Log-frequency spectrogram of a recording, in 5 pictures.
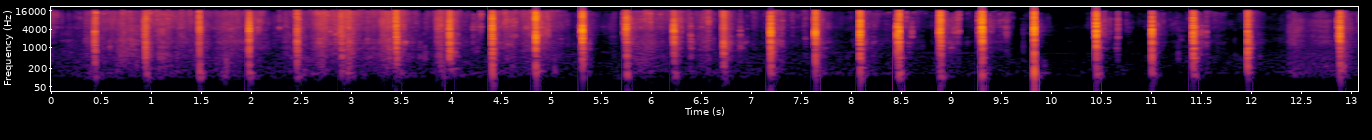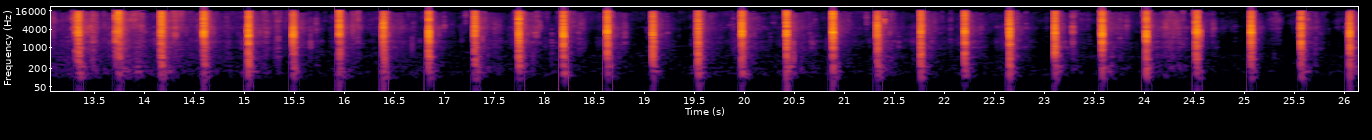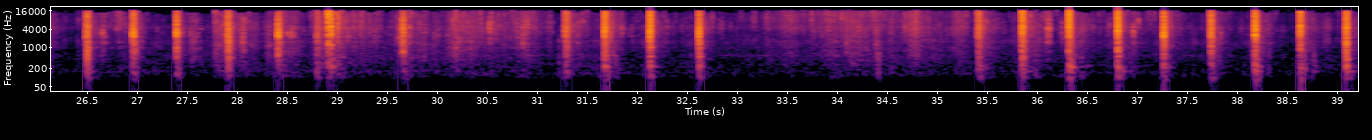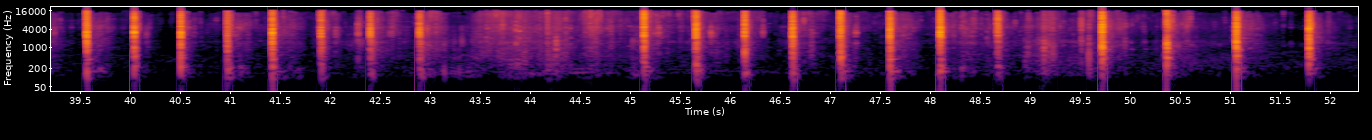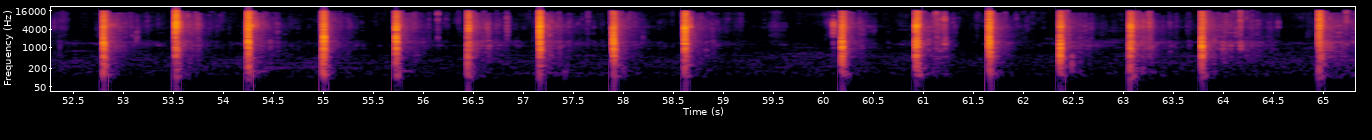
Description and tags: forest stick sticks wood hit carpenter woodcutter axe handmade manual work craft crafting handcraft handcrafting
hit, forest, craft, woodcutter, handcrafting, work, stick, axe, handmade, handcraft, wood, carpenter, manual, sticks, crafting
